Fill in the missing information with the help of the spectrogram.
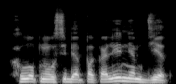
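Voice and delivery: usual speaking voice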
